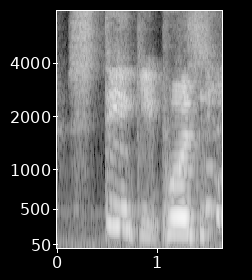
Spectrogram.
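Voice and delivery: put-on thick Mexican accent, loud and high. Quoting a man who was telling him a story, in a thick mexican accent. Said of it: "just in like a thick, like Mexican accent".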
